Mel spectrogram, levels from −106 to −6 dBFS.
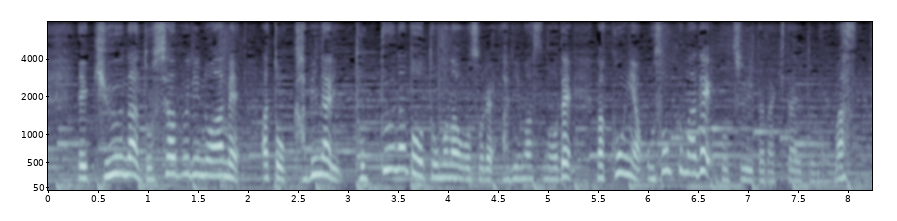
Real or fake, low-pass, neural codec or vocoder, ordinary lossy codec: real; none; none; none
